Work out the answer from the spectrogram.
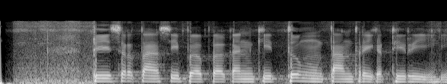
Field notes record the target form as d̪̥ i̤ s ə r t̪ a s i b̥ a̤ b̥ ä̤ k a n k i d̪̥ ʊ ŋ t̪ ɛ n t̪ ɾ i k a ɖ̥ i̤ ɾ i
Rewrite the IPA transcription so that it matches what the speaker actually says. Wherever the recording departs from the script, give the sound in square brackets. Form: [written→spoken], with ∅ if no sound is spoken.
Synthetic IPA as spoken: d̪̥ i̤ s ə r t̪ a s i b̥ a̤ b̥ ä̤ k a n k i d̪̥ ʊ ŋ t̪ [ɛ→a] n t̪ ɾ i k [a→ə] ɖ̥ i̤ ɾ i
